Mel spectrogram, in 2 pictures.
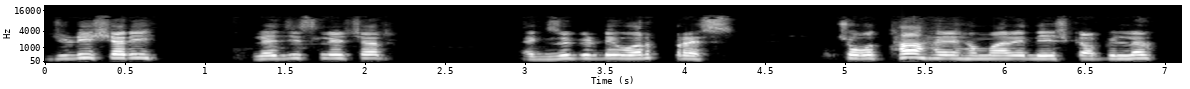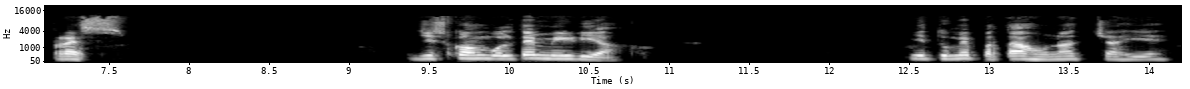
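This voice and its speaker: A man's voice: high voice, steady tone, slow, long pauses, sharp tone. A young man teaching a casual exam-prep lecture, chatty and jokey, mixing English terms into his talk.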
